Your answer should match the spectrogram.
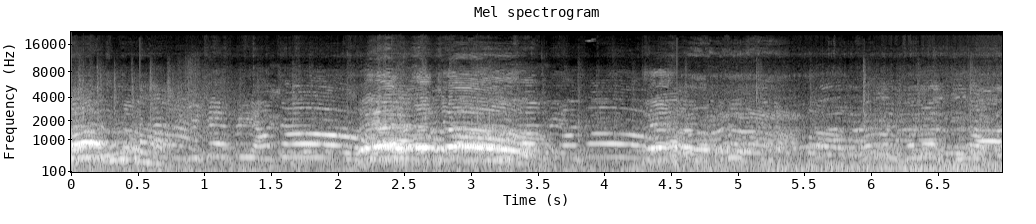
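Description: BJP and Trinamool supporters argue and chant slogans outside a school in Asansol, West Bengal, a loud, dense crowd of overlapping shouting voices that swells and ebbs throughout.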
